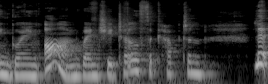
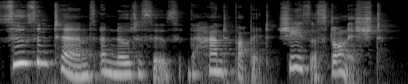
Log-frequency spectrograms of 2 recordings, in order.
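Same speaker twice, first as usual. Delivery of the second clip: ordinary delivery, nothing marked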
